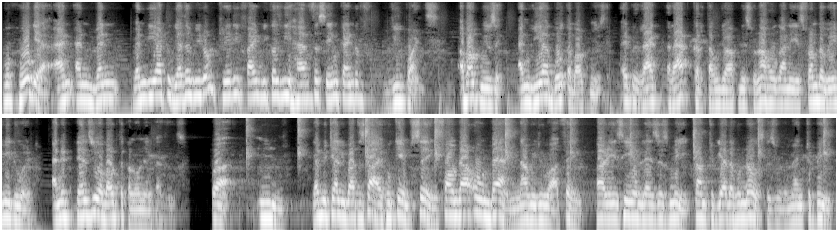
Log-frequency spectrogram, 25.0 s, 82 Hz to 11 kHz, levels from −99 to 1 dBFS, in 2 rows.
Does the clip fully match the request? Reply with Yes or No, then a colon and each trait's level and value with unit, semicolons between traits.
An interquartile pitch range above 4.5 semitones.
No: average, 3.5 semitones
